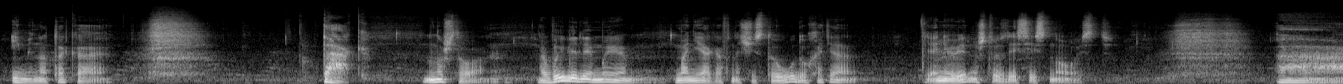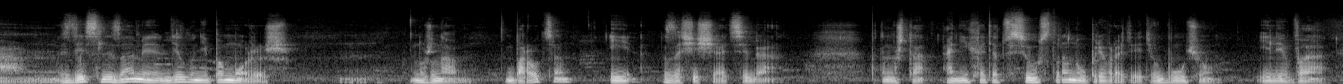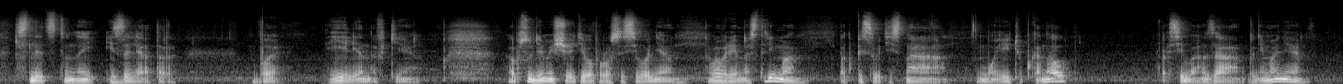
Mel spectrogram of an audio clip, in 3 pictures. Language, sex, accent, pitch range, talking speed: Russian, male, native, 80-110 Hz, 90 wpm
